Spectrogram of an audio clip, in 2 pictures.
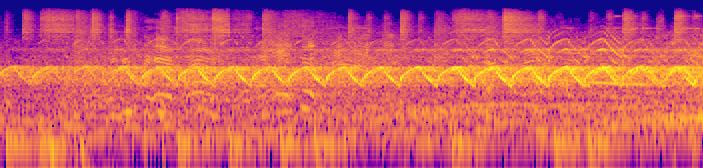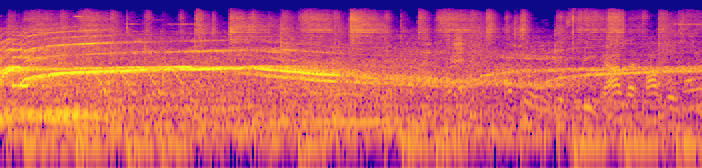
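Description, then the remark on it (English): A loud emergency vehicle siren wails rapidly, then switches to a long sweeping tone whose pitch drops as it passes by and fades slightly into traffic noise. “So you're used to sirens, not that many though.”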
